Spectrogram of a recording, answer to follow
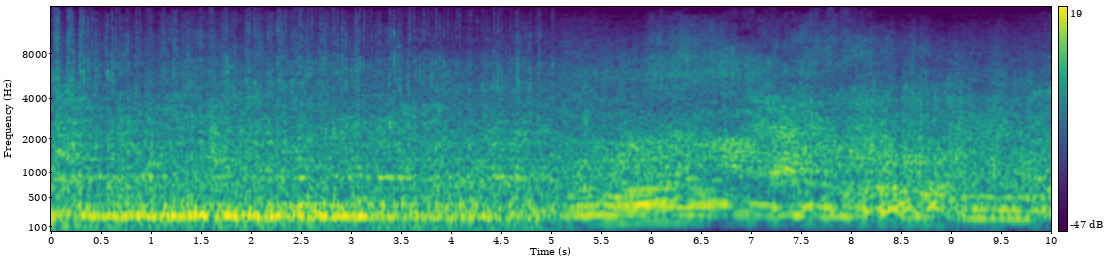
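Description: A NASCAR Whelen Modified's V8 engine runs loudly as the car moves along pit road. About halfway through, the sound changes to a modified's engine idling close by, a steady pitched drone that rises and falls slightly.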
